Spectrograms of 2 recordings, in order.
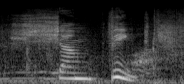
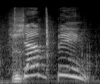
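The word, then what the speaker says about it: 生病: Shambing. Shambing? Shambing.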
